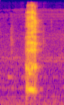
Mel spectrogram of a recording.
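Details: Female streamer with hiccups: a single short, sharp hiccup over quiet background; an involuntary diaphragm spasm.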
